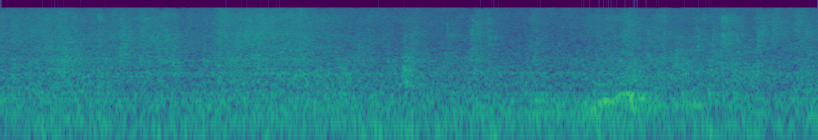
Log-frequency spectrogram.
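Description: Low, steady room rumble with a brief faint hum about three seconds in.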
